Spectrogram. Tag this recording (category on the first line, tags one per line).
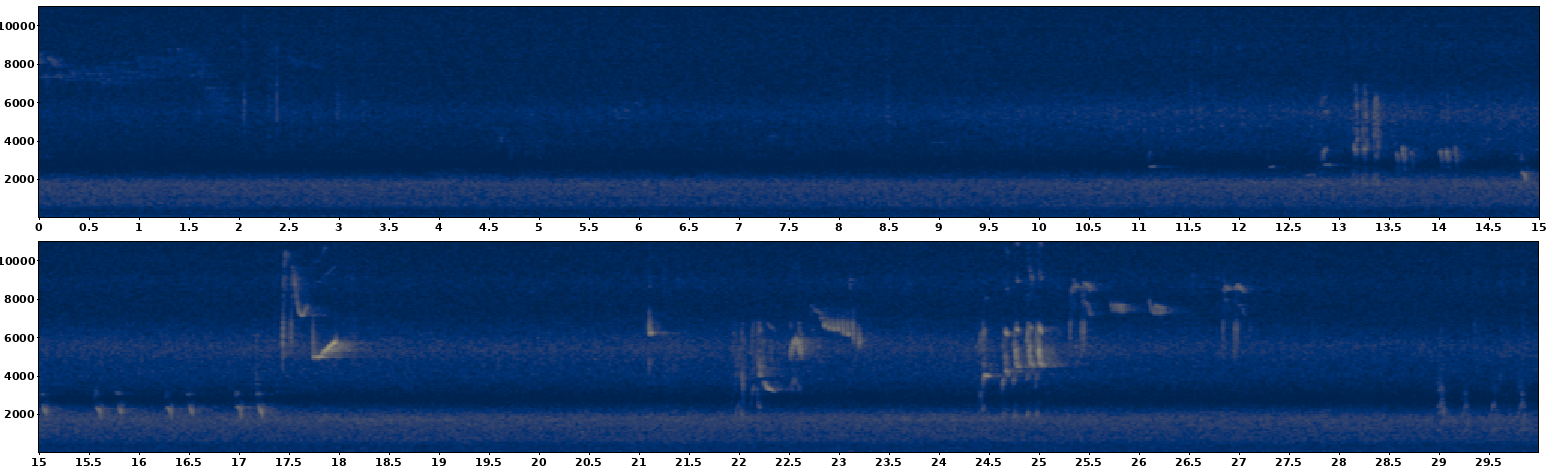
Soundscapes > Nature
weather-data
nature
artistic-intervention
Dendrophone
raspberry-pi
modified-soundscape
field-recording
sound-installation
soundscape
data-to-sound
alice-holt-forest
phenological-recording
natural-soundscape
